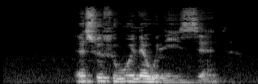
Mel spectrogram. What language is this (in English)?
Kabyle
